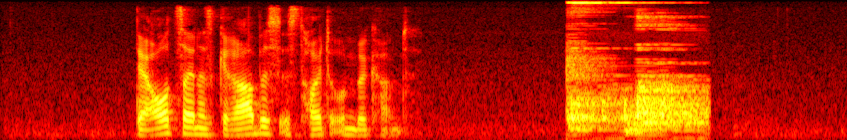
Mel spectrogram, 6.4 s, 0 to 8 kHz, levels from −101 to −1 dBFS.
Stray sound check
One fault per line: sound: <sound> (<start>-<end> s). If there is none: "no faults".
sound: squeak (4.2-5.3 s)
